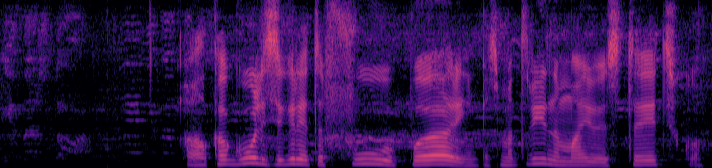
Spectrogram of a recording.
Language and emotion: Russian, angry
